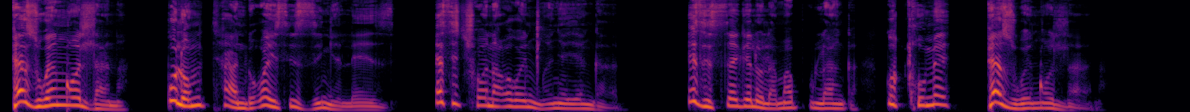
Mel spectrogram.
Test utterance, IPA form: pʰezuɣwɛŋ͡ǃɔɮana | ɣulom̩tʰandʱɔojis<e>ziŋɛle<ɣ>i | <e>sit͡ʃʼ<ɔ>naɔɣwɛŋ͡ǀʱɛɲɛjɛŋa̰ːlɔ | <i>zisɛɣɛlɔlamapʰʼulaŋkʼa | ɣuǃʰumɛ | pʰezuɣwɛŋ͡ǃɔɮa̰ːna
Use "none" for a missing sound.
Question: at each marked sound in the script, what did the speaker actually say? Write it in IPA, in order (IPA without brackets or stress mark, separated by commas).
i, z, e, ɔ, i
